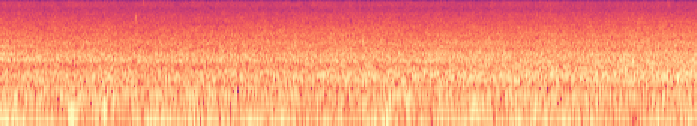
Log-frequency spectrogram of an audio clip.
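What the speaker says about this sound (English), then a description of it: "Just love the sound of water." Water flowing steadily along a stream on a wooded trail near Limoges, France, a continuous broadband rush with no breaks, fairly close and alone without voices.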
